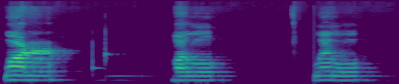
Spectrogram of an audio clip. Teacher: هتلاقوا صوت طالع، لا هو دي ولا هو ار. ده الفلاب تي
